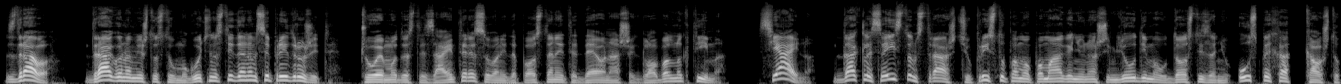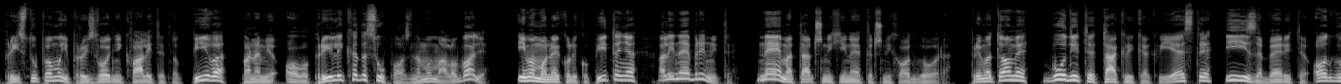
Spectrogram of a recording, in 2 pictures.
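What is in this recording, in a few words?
Serbian, male, narration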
